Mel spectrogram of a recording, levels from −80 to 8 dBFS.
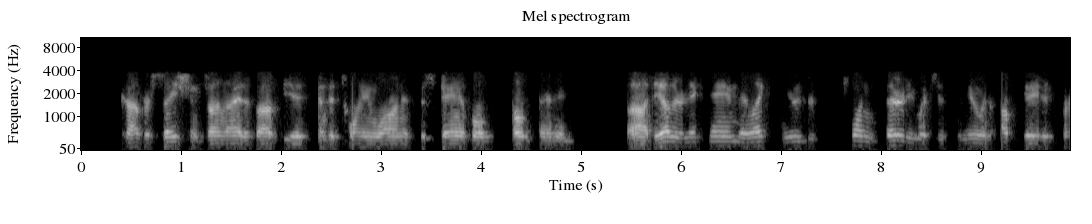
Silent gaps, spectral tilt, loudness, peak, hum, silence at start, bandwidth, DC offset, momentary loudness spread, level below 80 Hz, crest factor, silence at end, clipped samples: none; -7.5 dB/octave; -26 LUFS; -4 dBFS; none; 0.4 s; 4 kHz; under 0.1%; 14 LU; -66 dBFS; 22 dB; 0 s; under 0.1%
